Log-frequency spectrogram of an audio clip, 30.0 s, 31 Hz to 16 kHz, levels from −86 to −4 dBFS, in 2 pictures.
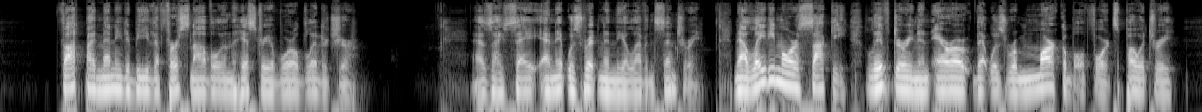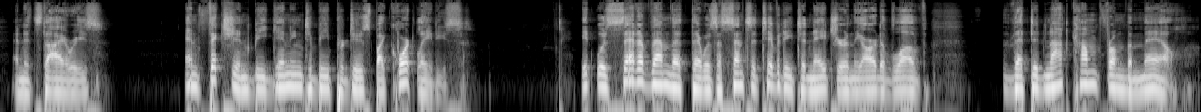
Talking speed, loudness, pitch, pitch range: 150 wpm, -20 LUFS, 105 Hz, 95-120 Hz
